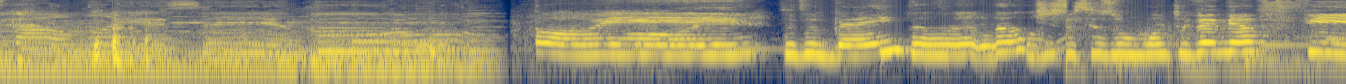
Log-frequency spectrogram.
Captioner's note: laughter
